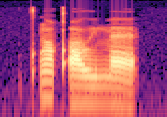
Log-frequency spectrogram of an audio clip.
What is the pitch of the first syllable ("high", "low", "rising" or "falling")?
high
